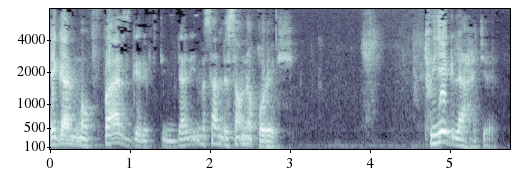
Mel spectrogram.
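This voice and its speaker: High gravelly man arguing a scholarly point, keeps repeating examples to make it stick. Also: animated, darkish tone. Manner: insistent, explains with repeated examples. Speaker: scholar explaining linguistics and Quran readings. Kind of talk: scholarly debate.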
